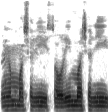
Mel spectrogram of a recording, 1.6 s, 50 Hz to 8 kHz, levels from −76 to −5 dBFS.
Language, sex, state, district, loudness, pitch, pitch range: Bhojpuri, male, Uttar Pradesh, Ghazipur, -15 LUFS, 110 Hz, 110-115 Hz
